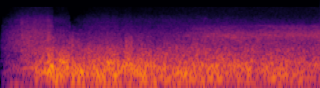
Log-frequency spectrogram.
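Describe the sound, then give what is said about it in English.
A deep, thunderous explosion rumble swells up within the first half second and rolls on steadily, loud and low-pitched, with no voices: Ukraine's air defense system shooting down incoming missiles over cold, snowy Kyiv. “Thunderous explosions over the cold, snowy landscape of Kyiv that startled even the birds.”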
